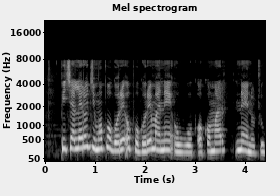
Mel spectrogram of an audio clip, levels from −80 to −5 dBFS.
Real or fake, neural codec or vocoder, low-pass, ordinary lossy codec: real; none; none; none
